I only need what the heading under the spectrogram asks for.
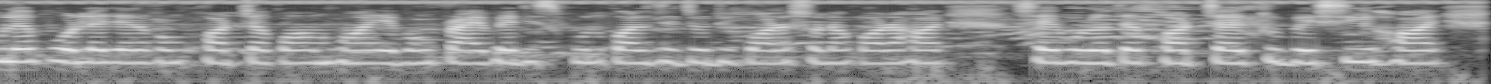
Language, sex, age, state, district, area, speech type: Bengali, female, 18-30, West Bengal, Purba Bardhaman, urban, spontaneous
